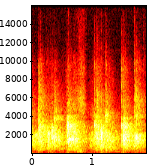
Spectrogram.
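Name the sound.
audience round of applause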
